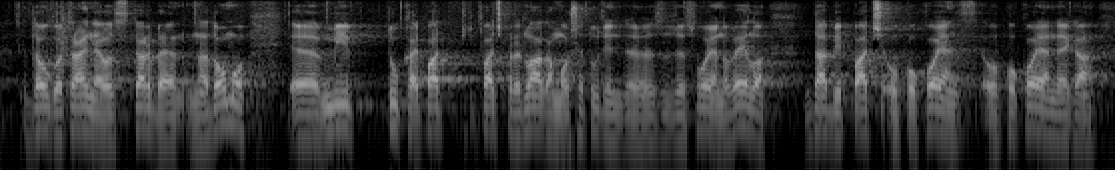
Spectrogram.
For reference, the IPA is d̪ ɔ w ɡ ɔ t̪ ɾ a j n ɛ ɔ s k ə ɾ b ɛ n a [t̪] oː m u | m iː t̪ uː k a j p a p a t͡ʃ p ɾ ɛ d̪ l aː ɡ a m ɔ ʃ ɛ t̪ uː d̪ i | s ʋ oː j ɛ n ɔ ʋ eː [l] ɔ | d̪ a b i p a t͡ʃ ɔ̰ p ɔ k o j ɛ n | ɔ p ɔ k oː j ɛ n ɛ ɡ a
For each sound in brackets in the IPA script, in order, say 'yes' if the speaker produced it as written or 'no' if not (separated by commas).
no, yes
